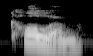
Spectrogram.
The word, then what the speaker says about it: column: letter is silent Autumn column hym condemn solemn Dam m n the last letter is silent Autumn column him condemn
